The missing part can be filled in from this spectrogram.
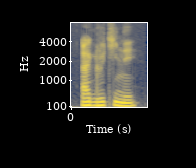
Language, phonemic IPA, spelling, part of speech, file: French, /a.ɡly.ti.ne/, agglutiner, verb, Fr-agglutiner.ogg
- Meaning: 1. to paste (together) 2. to agglutinate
